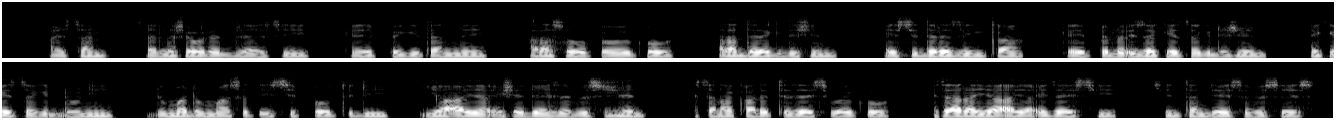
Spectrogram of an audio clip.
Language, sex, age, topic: Gamo, male, 18-24, government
